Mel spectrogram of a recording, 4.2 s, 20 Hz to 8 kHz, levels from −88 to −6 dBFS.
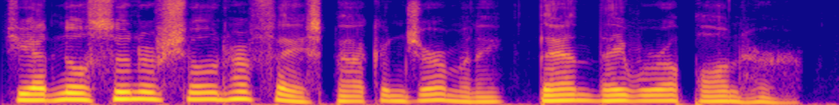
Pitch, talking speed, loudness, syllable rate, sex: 155 Hz, 215 wpm, -17 LUFS, 5.3 syllables/s, male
